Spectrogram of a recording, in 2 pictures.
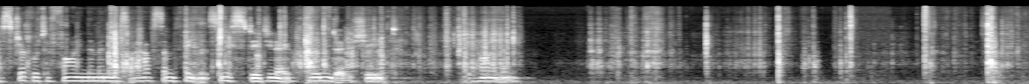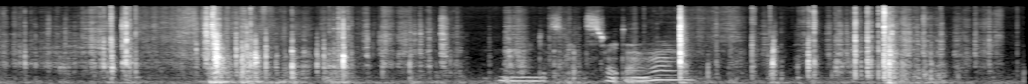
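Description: A stiff plastic sheet crackles as it is handled.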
